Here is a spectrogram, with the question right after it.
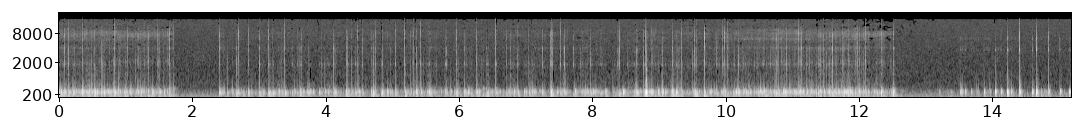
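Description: Long fingernails rapidly tap and scratch the sides and top rim of a hollow, textured red plastic cup with a raised pattern, held over the microphone. A dense stream of crisp clicks and scratchy rasps rides on a hollow, resonant tone around 330 Hz, with two brief pauses. The clip ends with sharper, more separated taps.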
